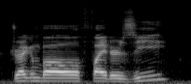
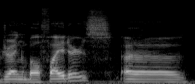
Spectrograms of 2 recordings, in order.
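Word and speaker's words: Dragon Ball FighterZ: BlazBlue Cross Tag Battle, Dragon Ball Fighter Z, or Dragon Ball Fighters, everybody pronounces it differently, Soul Calibur 6, and Street Fighter V Arcade Edition.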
